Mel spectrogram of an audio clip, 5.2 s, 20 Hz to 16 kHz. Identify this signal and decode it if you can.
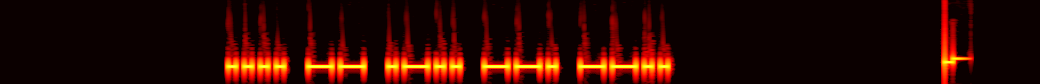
Morse code, heard as a keyed tone, about 28 wpm, 700 Hz. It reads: HMLGZ
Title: Code Groups - 5 Letters - 30wpm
